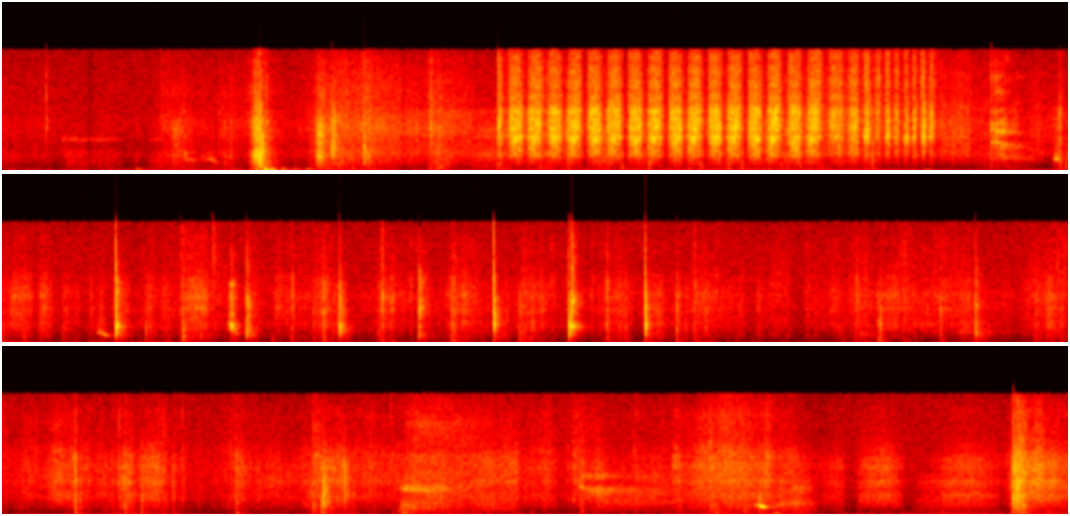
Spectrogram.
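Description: A single sharp crack of a chiropractic neck adjustment about two and a half seconds in, followed by a few seconds of fast, even rattling. After that come scattered small clicks and the rub of hands on skin and the padded table, picked up close to the microphone.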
